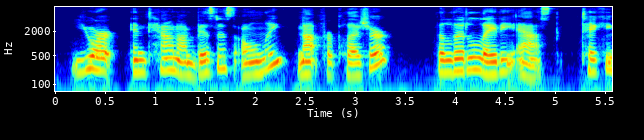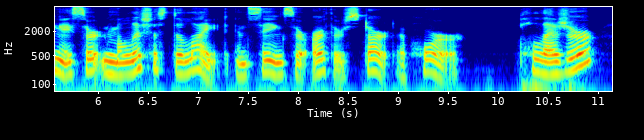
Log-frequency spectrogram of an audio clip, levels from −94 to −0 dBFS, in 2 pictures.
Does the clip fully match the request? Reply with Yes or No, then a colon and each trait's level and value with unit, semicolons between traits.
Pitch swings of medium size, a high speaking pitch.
Yes: average, 4.3 semitones; high, 200 Hz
